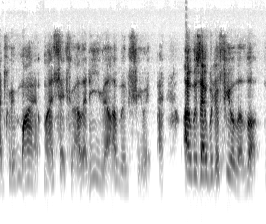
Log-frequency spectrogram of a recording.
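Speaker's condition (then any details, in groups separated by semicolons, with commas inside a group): Cerebral palsy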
